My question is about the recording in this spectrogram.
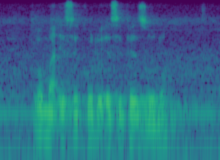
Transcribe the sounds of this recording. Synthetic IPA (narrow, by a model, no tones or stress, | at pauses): umaʔisikʰulṵʔḛsipʰezuːlu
